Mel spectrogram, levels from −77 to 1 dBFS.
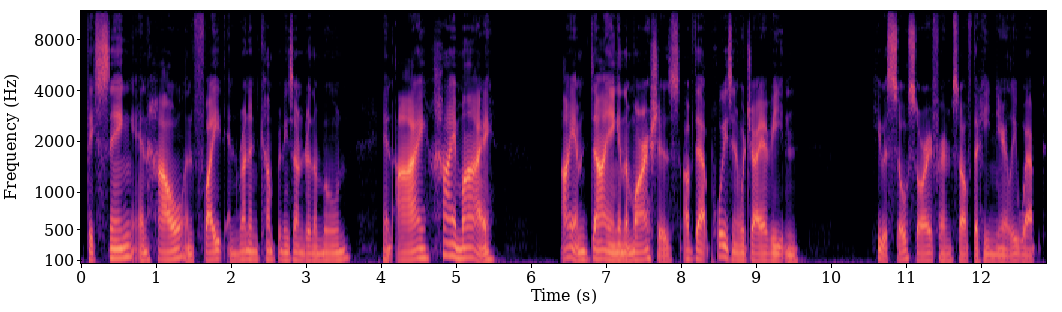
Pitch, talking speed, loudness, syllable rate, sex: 105 Hz, 175 wpm, -21 LUFS, 4.8 syllables/s, male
